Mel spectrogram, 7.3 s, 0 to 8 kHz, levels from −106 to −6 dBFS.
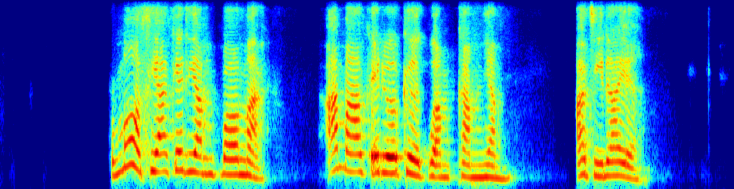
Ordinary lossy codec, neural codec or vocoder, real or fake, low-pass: Opus, 32 kbps; codec, 16 kHz, 1.1 kbps, Voila-Tokenizer; fake; 7.2 kHz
